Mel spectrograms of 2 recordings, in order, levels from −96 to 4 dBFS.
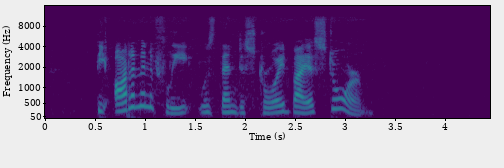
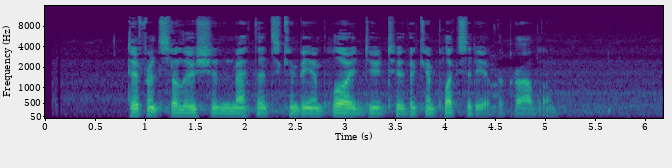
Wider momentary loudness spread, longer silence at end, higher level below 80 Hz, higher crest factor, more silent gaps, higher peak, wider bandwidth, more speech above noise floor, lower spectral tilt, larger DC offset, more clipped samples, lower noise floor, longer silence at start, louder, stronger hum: about the same, 10 LU vs 10 LU; about the same, 1.2 s vs 1.1 s; second, under -90 dBFS vs -70 dBFS; about the same, 24 dB vs 20 dB; neither; second, -34 dBFS vs -12 dBFS; about the same, 11.5 kHz vs 11.5 kHz; second, 32 dB vs 37 dB; second, -2.5 dB/octave vs -4.5 dB/octave; neither; neither; first, -87 dBFS vs -68 dBFS; second, 0.55 s vs 0.85 s; second, -54 LUFS vs -31 LUFS; neither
